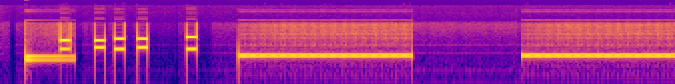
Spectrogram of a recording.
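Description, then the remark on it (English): A short burst of dial tone gives way to a quick series of touch-tone keypad beeps as a man's phone number is dialed, then two long, steady ringback tones separated by a pause, loud with no voices. “Well, I'm going to dial his phone number right now, okay?”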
